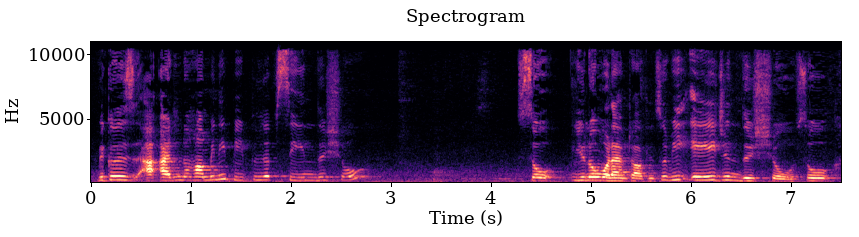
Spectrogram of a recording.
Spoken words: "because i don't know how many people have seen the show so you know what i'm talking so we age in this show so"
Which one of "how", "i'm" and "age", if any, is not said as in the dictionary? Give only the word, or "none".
none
